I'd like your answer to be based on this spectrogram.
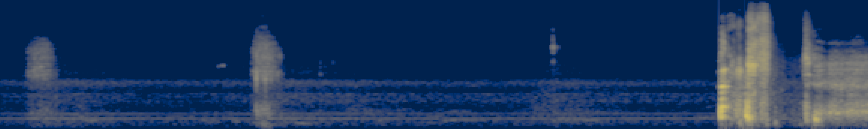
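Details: Faint sniffs, then two loud sneezes near the end, from a person with a cold who has also started coughing; sneezing.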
